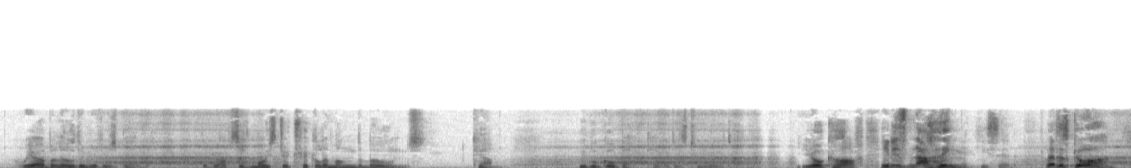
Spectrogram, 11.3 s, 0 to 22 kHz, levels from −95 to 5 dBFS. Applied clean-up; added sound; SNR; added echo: none; Breathing; 17 dB; none.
